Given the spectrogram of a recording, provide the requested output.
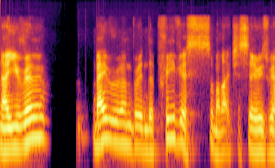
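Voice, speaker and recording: Against a quiet background, a man with a Yorkshire accent speaks in a dark, mellow tone with ordinary pitch variation. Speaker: museum research manager, lecture host. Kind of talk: event introduction. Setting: lecture hall with audience, streamed online.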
